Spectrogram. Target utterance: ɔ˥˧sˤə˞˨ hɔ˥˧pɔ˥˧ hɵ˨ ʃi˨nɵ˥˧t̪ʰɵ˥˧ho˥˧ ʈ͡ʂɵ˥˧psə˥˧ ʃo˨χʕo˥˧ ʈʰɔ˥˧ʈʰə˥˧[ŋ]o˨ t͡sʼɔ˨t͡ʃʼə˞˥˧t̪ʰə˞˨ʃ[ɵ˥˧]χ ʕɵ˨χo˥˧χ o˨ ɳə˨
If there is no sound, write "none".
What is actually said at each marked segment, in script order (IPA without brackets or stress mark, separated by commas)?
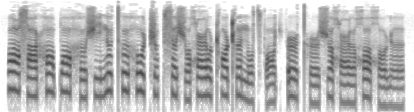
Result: n, ɵ˥˧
